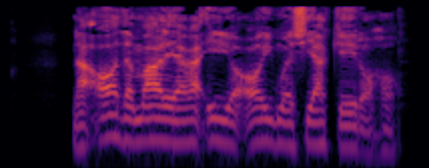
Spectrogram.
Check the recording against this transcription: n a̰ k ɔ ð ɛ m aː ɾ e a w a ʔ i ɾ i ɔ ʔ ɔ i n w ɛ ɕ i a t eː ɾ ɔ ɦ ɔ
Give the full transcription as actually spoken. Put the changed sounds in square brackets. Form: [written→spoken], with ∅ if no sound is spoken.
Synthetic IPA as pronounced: n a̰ [k→ʔ] ɔ ð ɛ m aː ɾ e a [w→ɣ] a ʔ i ɾ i ɔ ʔ ɔ i [n→m] w ɛ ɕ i a [t→k] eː ɾ ɔ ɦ ɔ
